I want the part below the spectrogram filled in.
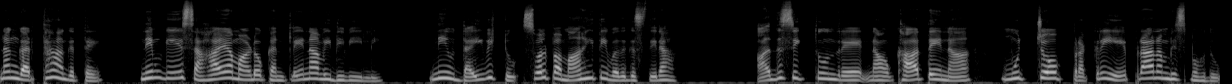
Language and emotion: Kannada, happy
